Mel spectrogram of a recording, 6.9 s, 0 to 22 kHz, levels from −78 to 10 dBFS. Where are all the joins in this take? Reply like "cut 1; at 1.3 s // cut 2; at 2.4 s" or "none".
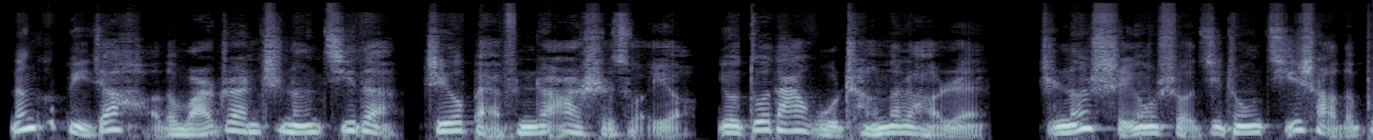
cut 1; at 3.5 s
